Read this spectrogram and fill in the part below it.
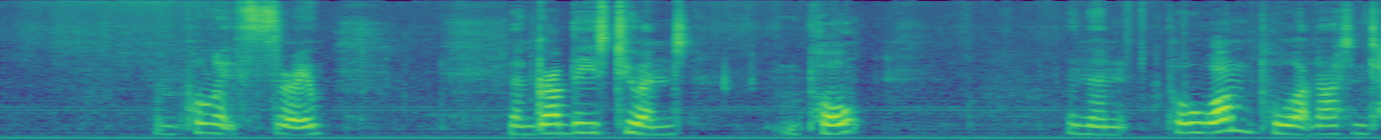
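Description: A boy speaks calmly and close by, in short bursts.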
